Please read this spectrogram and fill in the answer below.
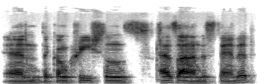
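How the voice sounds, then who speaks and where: A middle-aged man with a South African accent gives a relaxed online presentation with lots of fillers, over a video call microphone. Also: low voice, moderate pace, highs cut off. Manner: relaxed, conversational, frequent fillers.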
